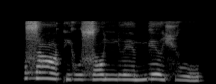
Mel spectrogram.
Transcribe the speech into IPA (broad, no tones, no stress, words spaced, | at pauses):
zɑkju zɔɲðe mʲeə̯çu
